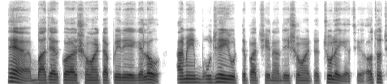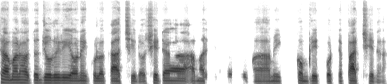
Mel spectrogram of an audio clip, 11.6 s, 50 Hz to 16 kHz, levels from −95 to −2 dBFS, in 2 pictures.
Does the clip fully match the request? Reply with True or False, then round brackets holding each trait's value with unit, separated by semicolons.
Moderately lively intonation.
True (3.0 semitones)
